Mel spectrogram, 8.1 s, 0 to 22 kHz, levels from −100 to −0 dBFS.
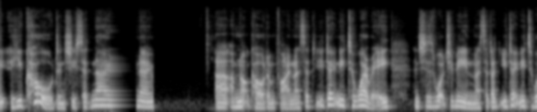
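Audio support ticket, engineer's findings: Call audio freeze, 1.65–2.06 s: sound stalls, held as a fading continuation with 60 ms of silence, then resumes where it stopped. Likely jitter buffer underrun from delayed packets. Nothing lost, unlike a skip.

Skip ahead, 2.28–2.31 s: abrupt forward jump, only a 10 ms join, about 150 ms of audio gone. Packet loss or jitter buffer overflow. No stall first, unlike the freeze.

Jitter buffer slow-down, 2.57–4.77 s: drawn-out delivery at 93% speed, pitch unchanged, 155 ms added by repeated pitch periods to rebuild reserve. Gradual stretching rather than a single stall.

Jitter buffer speed-up, 7.79 s to end: hurried delivery at 113% speed, pitch unchanged, about 40 ms cut as short pitch-period pieces to shed excess delay. Spread-out trimming, not one jump like the skip.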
